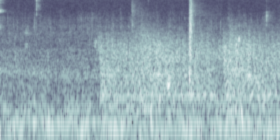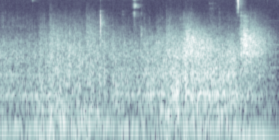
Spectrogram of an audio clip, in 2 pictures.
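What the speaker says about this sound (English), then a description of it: "Right, disappointed with that artillery." Artillery barrage firing in the WWII tactical game Graviteam Tactics on the Luga Line: a dense, continuous rumble of distant booms and sharp cracks over a steady low drone, with no one talking.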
